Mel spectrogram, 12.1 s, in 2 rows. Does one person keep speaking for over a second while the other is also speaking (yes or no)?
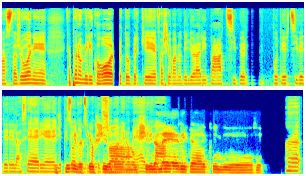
yes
